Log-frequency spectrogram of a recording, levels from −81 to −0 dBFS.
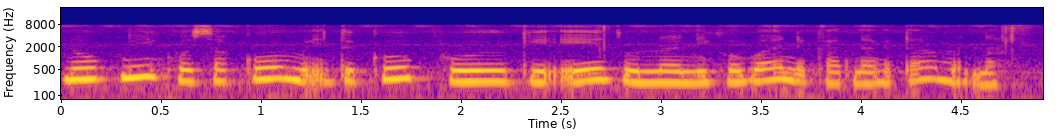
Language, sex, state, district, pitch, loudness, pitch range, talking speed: Garo, female, Meghalaya, West Garo Hills, 240 Hz, -13 LUFS, 225-265 Hz, 110 wpm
